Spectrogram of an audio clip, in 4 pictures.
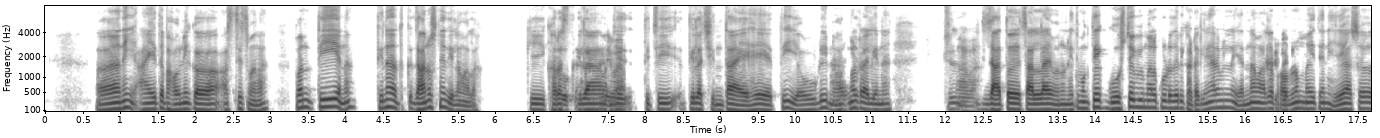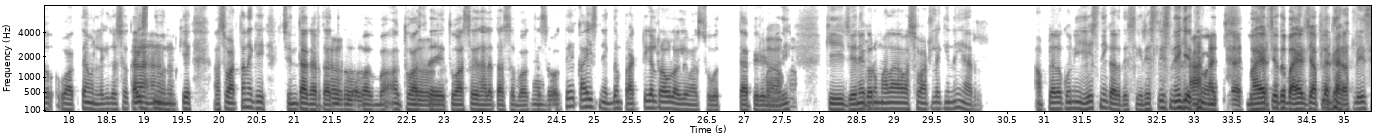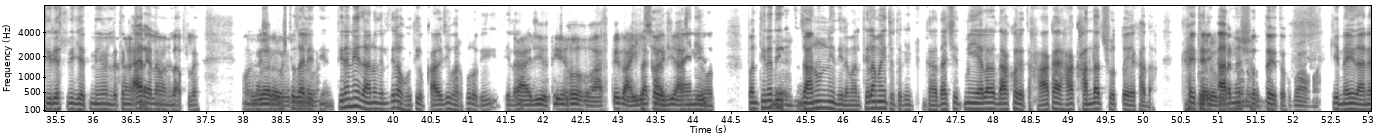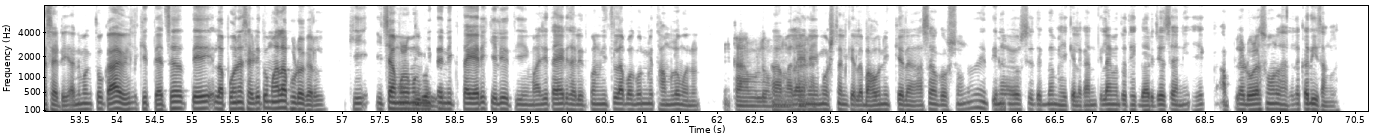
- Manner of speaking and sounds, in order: in English: "पिरियडमध्ये"; laughing while speaking: "सिरियसली नाही घेते म्हणलं. बाहेरचे … राहिलं म्हणलं आपलं"; laughing while speaking: "अच्छा-अच्छा"; chuckle; tapping; laughing while speaking: "काहीतरी"
- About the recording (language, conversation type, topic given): Marathi, podcast, तुमच्या आयुष्यातला सर्वात मोठा बदल कधी आणि कसा झाला?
